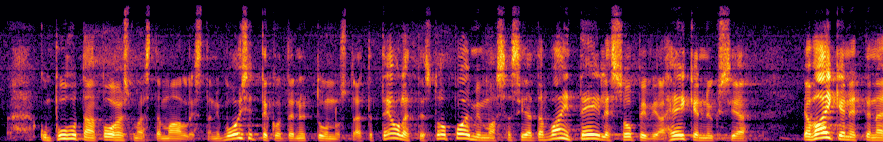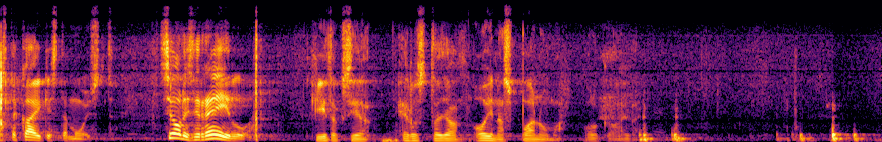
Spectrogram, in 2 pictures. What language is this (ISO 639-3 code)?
fin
